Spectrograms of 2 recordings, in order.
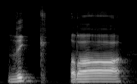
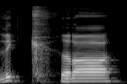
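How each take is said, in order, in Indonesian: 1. Huruf k dilepaskan dengan hembusan napas yang hanya sedikit. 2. Huruf k dilepaskan dengan hembusan napas yang berlebihan. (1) "Sedikit saja" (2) "Jangan berlebihan. ... Nggak boleh ini. Ini penambahan huruf nanti jadinya"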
